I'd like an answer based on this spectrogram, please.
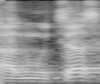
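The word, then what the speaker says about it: المجاز: Saya tidak perlu nulis sanad lagi karena sanad itu untuk al-mujaz, bacanya al-mujaz karena dari fi'il madhi ajaza.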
